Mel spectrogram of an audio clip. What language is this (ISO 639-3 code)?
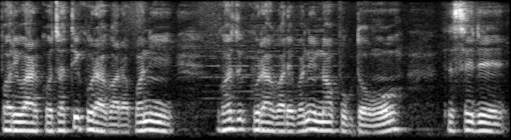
nep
